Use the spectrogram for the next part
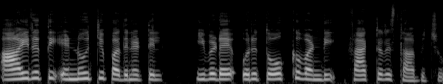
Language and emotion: Malayalam, neutral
